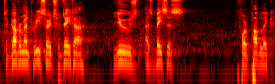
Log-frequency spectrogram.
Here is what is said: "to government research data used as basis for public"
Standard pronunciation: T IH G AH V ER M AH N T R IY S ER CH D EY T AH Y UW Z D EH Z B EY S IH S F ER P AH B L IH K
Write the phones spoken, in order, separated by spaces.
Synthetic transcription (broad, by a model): T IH G AH V ER M AH N T R IY S ER CH D EY T AH Y UW Z D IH Z B EY S IH S F ER P AH B L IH K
